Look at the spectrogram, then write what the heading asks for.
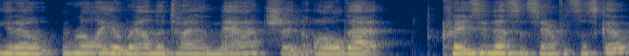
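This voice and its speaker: A woman speaks at a moderate pace in a dark, mellow tone that is somewhat breathy. Her intonation stays monotone and flat. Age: 60s. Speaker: tech entrepreneur and CEO. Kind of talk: interview conversation.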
